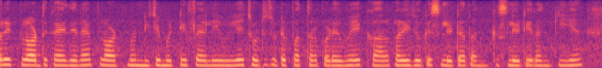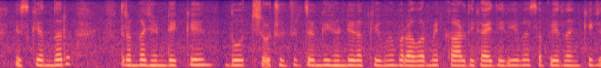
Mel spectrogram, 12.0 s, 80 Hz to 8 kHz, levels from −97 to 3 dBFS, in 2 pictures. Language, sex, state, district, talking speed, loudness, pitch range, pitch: Hindi, female, Chhattisgarh, Sarguja, 285 wpm, -18 LUFS, 210-220 Hz, 215 Hz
